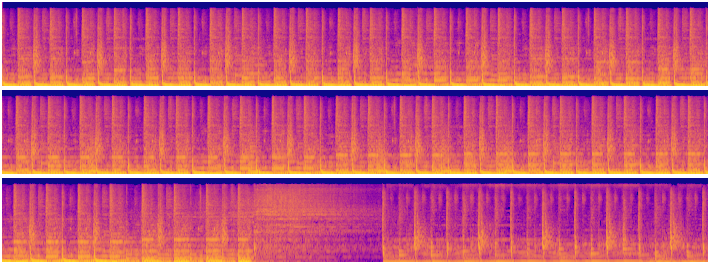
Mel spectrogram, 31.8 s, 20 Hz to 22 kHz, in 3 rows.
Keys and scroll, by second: 25.1 9.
